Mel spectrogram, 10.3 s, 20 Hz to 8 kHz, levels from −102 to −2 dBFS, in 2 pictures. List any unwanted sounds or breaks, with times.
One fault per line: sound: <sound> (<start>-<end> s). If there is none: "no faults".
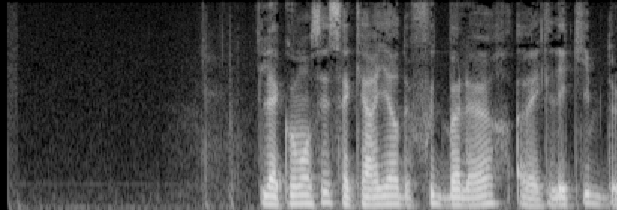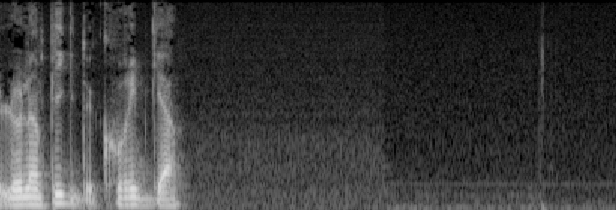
no faults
